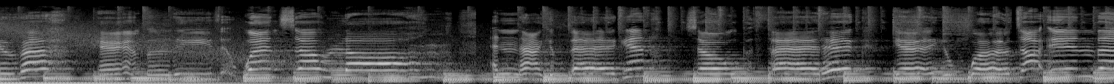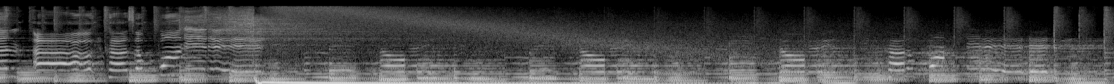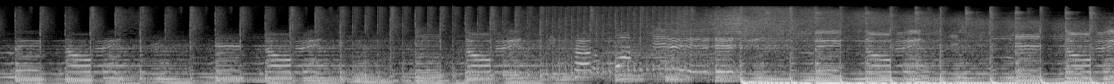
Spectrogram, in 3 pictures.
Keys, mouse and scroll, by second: 0.2-1.0 scroll up 1, 1.0 click, 2.0 Tab, 2.3-5.1 typing, 2.6 scroll up 2, 5.8 shift+middle click, 6.3 click, 6.6 scroll up 2, 6.8 g, 9.9 a, 10.3 g, 11.3 e, 13.1 scroll down 4, 13.3 a, 13.4 middle click, 14.1 scroll up 2, 14.4 shift+middle click, 14.8 `, 15.5 scroll up 1, 15.8 s, 17.5 scroll up 2, 17.8 alt+e, 23.7 a, 24.4 shift+n, 24.7 middle click, 25.0 z, 25.4 scroll down 1, 25.5 middle click, 25.9 ctrl+s, 26.5 Tab, 27.0 shift+click, 27.9 ctrl+KP_Subtract, 28.6 ctrl+s, 30.1 click, 30.5 middle drag, 31.1-31.8 scroll down 6, 31.8 Tab, 32.0-32.7 scroll up 2.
